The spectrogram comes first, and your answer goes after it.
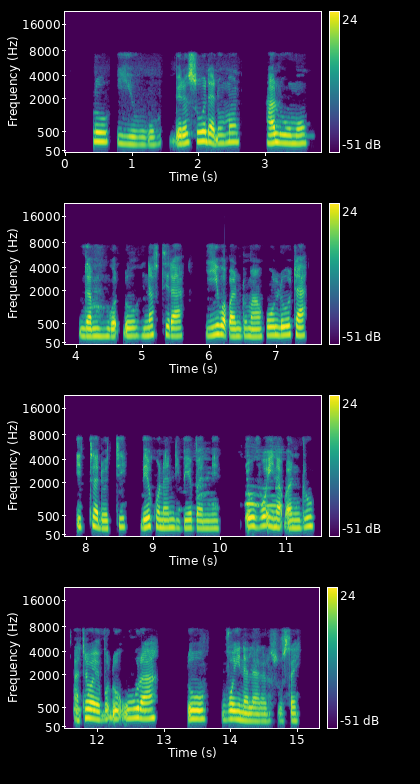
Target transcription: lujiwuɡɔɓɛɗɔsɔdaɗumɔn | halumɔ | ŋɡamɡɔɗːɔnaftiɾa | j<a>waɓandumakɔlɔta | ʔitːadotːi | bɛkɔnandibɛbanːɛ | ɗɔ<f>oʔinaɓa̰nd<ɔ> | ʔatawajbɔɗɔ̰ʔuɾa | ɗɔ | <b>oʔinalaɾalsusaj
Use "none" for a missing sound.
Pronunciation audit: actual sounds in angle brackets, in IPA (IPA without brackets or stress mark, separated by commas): i, v, u, v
